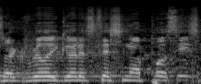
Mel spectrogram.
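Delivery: ordinary delivery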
